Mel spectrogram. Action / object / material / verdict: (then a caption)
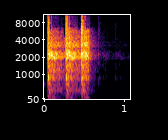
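knock / wooden table / wood / none. Three quick knocks on a wooden table, made to compare its sound with a book and glass and show that materials of different density sound different. Each knock is a short, dry rap with a tone around 850 Hz that dies away within a fraction of a second.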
